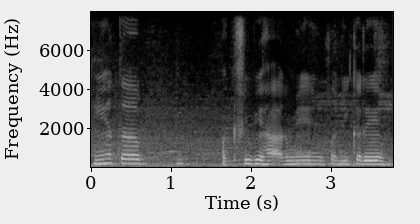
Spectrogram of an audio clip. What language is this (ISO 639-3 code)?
snd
